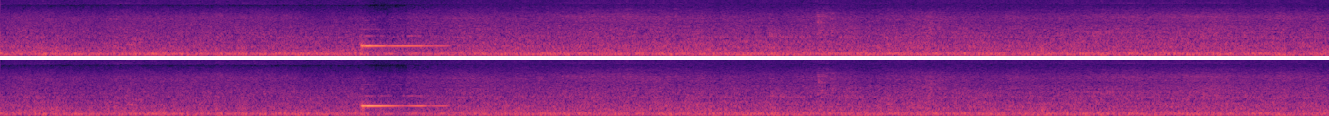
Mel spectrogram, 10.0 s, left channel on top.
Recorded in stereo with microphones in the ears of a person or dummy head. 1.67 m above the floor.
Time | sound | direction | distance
2.7 | a piano | 10° left (ahead or behind) | 1.5 m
